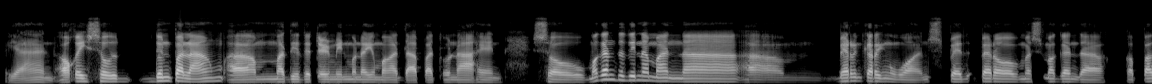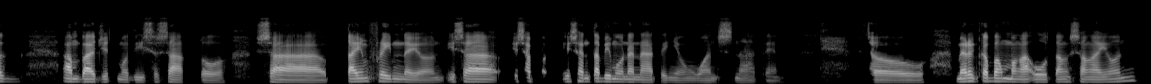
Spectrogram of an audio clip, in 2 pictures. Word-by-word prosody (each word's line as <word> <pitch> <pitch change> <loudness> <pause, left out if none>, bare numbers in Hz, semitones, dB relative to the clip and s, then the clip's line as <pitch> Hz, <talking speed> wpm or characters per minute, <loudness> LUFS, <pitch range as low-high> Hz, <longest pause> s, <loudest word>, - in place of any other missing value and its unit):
Yan, 100 +2 -3
okey. 140 +7 +5
So 140 -2 +3 0.2
dun 165 +6 +2
pa 165 -1 +8
lang, 145 +5 +5
ah, 110 +2 +5
ma-de-determine 120 0 +1
mo 120 - -5
na 115 -1 +2
yung 110 -1 0
mga 105 -2 +2
dapat 105 - -1
unahin 110 -2 -1 0.2
so 110 -1 0
maganda 225 - +4
din 195 0 +3
naman 155 -6 +3
na, 140 0 +4 0.4
um, 105 -3 -5 0.2
meron 155 +2 +2
ka 155 - +6
ring 140 -4 -1
wants 110 0 -4
ped 125 +1 -1
pero 130 -3 +2
mas 125 +1 -5
maganda 120 -6 -1 0.2
kapag 140 +5 -2 0.6
ang 135 -2 0
budget 125 -1 +1
mo 115 - -10
di 110 0 -13
sasakto 100 -3 -7 0.3
sa - - -2 0.7
time 140 +2 +1
frame 135 -3 -4
na 120 -2 -2
yun, 100 +1 -10
isa 120 0 0 0.2
isa - - -3
pa - - -12 0.2
isantabi 140 +1 -3
muna 125 -2 -4
natin 105 -2 -7
'yong 95 -1 -16
wants 95 -1 -10
natin. 90 -1 -20 0.8
So 100 -2 -5 0.3
meron 140 +1 +1
ka - - +1
bang 145 -1 +1
mga 120 -2 -1
utang 115 +1 -6
sa 115 -1 -5
ngayon? 130 +10 -8
120 Hz, 145 wpm, -24 LUFS, 105-135 Hz, 0.8 s, pa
